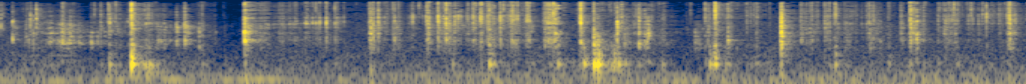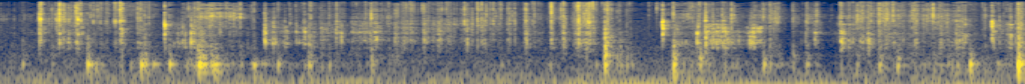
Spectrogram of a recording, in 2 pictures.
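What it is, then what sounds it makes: Bar soap being shaved with a blade. A solid oval bar of soap, shimmery purple outside and light blue inside, is held in the hand while a metal box-cutter blade shaves flakes off its surface. Dense, crisp scraping and crackling bursts come in quick succession, mostly bright with little low end. A faint low rumble sits underneath around the middle of the clip.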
